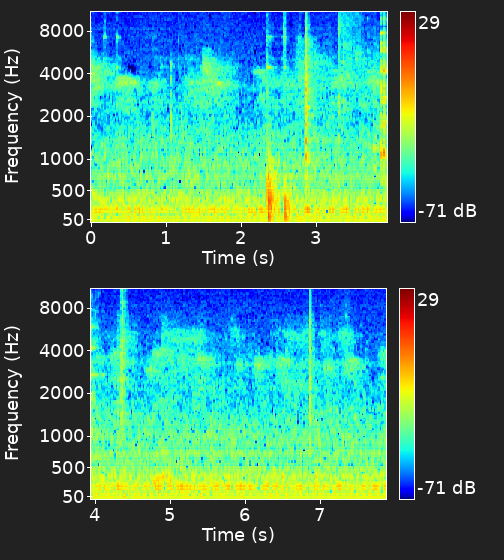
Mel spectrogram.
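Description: Flour pours softly from a bowl into a larger bowl.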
